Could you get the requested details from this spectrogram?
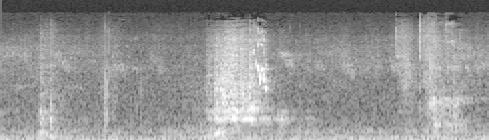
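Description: A cockatoo gives a harsh, raspy bark-like burst, followed by a shorter rough call.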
